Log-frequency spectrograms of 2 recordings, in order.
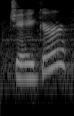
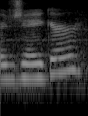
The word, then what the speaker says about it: Jaeger: Next name, I've heard two different ways to pronounce this. Jaeger, or Jaeger. Kind of like a zh sound.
